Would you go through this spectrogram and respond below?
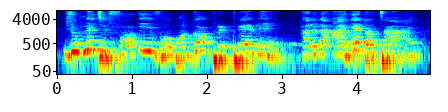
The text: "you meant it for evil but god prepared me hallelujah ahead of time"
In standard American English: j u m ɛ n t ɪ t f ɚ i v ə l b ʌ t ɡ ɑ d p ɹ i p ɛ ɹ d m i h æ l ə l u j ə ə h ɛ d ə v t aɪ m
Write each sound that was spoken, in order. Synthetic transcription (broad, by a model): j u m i t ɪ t f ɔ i v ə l b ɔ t ɡ ɑ d p ɹ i p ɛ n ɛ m h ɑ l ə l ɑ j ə ə h ɛ d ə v t aɪ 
